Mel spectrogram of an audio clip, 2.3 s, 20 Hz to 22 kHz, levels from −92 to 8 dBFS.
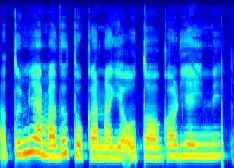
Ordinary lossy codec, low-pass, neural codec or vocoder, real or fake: none; 19.8 kHz; none; real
